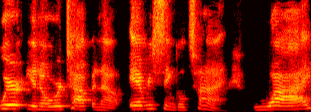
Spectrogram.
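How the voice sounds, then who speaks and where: A woman with an American accent speaks at a moderate pace in a plain, everyday voice, fairly high in pitch, against a quiet background. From US West Coast, Los Angeles (South Central). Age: 60s. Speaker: author and panelist. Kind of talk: panel discussion. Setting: video call.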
